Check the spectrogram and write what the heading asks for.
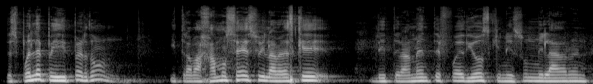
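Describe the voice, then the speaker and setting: A middle-aged man with a Mexican accent, preaching a sermon as an animated storyteller who acts out dialogue with light self-mocking humor. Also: fairly high pitch, a little fast.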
